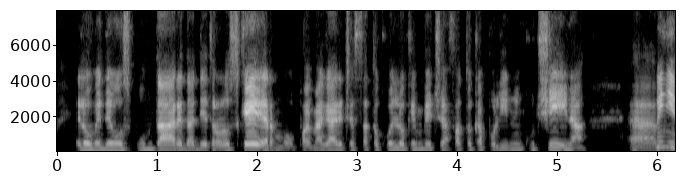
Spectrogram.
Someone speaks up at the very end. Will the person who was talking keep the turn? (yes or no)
no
